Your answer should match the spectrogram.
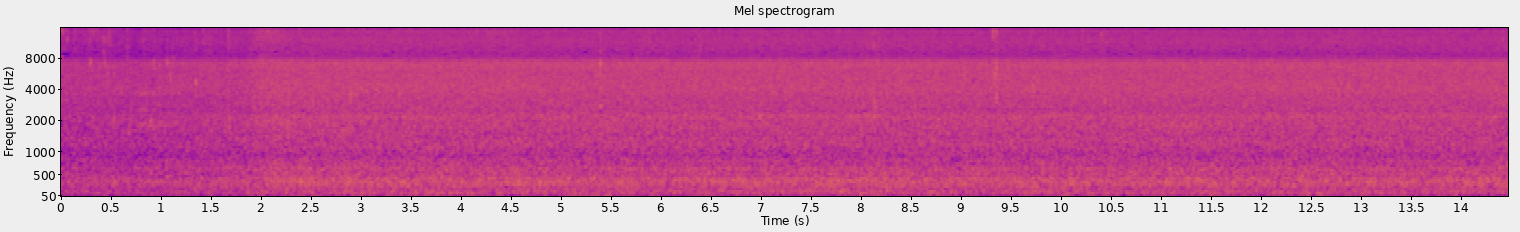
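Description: Shallow river water rushing and sloshing around a plastic gold pan held tilted in the current, a steady sound, as the pan is washed down to clear off the lighter gravel and leave the heavy concentrate.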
